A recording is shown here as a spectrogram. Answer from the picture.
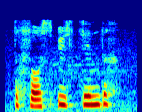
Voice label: "fassuszinder", alsace

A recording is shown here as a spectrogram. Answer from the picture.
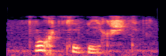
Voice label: "wurzelberscht", alsace

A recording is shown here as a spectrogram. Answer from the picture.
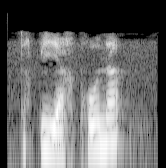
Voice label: "bierbrunne", alsace

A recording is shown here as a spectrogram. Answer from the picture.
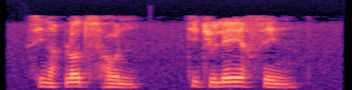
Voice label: "sinerplatzhan", Alsace

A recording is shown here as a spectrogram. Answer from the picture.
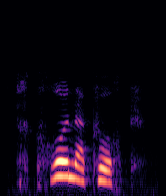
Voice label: "kronekork", alsace

